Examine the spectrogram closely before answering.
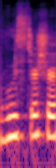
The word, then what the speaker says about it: Worcestershire: parin otherwise known as werer sauce and I know people struggle to pronounce that just remember to drop most of the letters and then three tablespoons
